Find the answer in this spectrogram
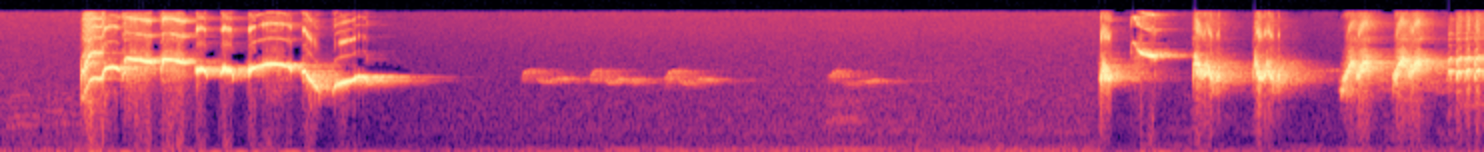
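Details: Agitated orange-headed thrush in a provoking lure song, delivered in rapid nratak then ngeplong style: a loud burst of rich, shifting high phrases, a pause with soft thin whistles, then sharp repeated notes every half second.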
